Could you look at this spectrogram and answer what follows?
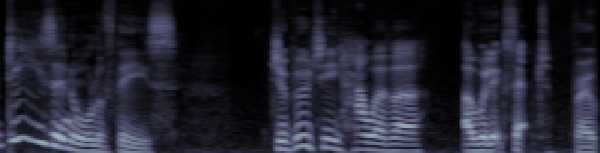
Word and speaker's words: Djibouti: Djibouti And why would that be? has a silent D at the beginning of it.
